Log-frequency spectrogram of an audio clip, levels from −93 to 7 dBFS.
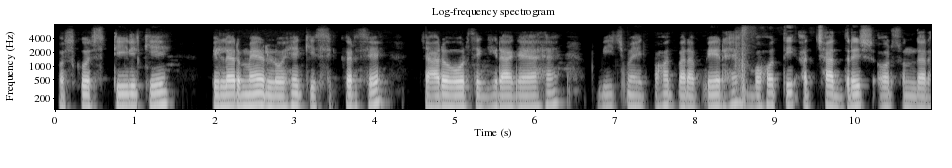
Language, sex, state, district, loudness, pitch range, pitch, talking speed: Hindi, male, Bihar, Sitamarhi, -19 LUFS, 115-125 Hz, 120 Hz, 160 wpm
